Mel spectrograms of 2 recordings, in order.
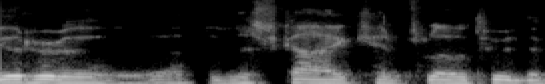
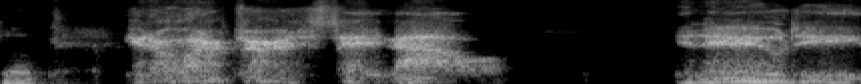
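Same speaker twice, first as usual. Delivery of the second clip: loud, theatrical, projected stage whisper; 3 semitones higher than usual. A theater person demonstrates a stage whisper to the other speaker: loud stage whisper. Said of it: "that's really called a stage whisper".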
